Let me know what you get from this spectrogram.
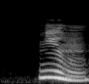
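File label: "ning" Mandarin Chinese, fourth tone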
